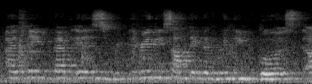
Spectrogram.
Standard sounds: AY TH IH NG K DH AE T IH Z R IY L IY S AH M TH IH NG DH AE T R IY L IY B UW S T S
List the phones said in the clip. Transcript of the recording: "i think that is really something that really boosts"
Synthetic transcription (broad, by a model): AY T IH NG K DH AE T IH Z R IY L IY S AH M T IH NG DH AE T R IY L IY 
